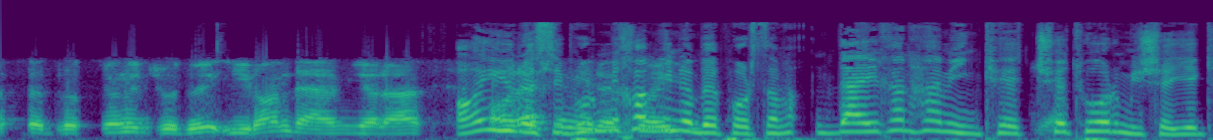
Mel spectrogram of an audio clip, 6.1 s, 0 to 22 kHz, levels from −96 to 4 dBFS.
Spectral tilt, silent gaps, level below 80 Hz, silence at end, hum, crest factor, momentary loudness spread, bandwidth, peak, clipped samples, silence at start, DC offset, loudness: -4.5 dB/octave; none; -44 dBFS; 0 s; none; 16 dB; 6 LU; 11.5 kHz; -10 dBFS; under 0.1%; 0 s; under 0.1%; -26 LUFS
